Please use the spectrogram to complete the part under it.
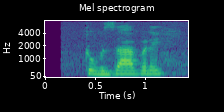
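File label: "tʋb-zabre", Mooré; otitis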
